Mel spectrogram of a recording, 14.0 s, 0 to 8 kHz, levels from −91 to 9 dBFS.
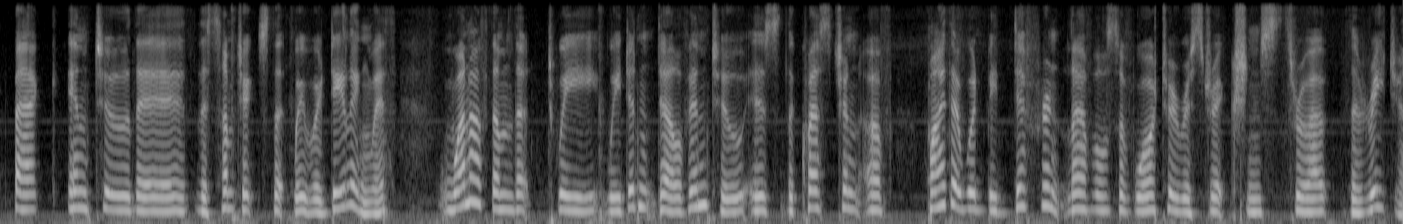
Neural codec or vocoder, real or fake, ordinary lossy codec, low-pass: none; real; Opus, 64 kbps; 7.2 kHz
